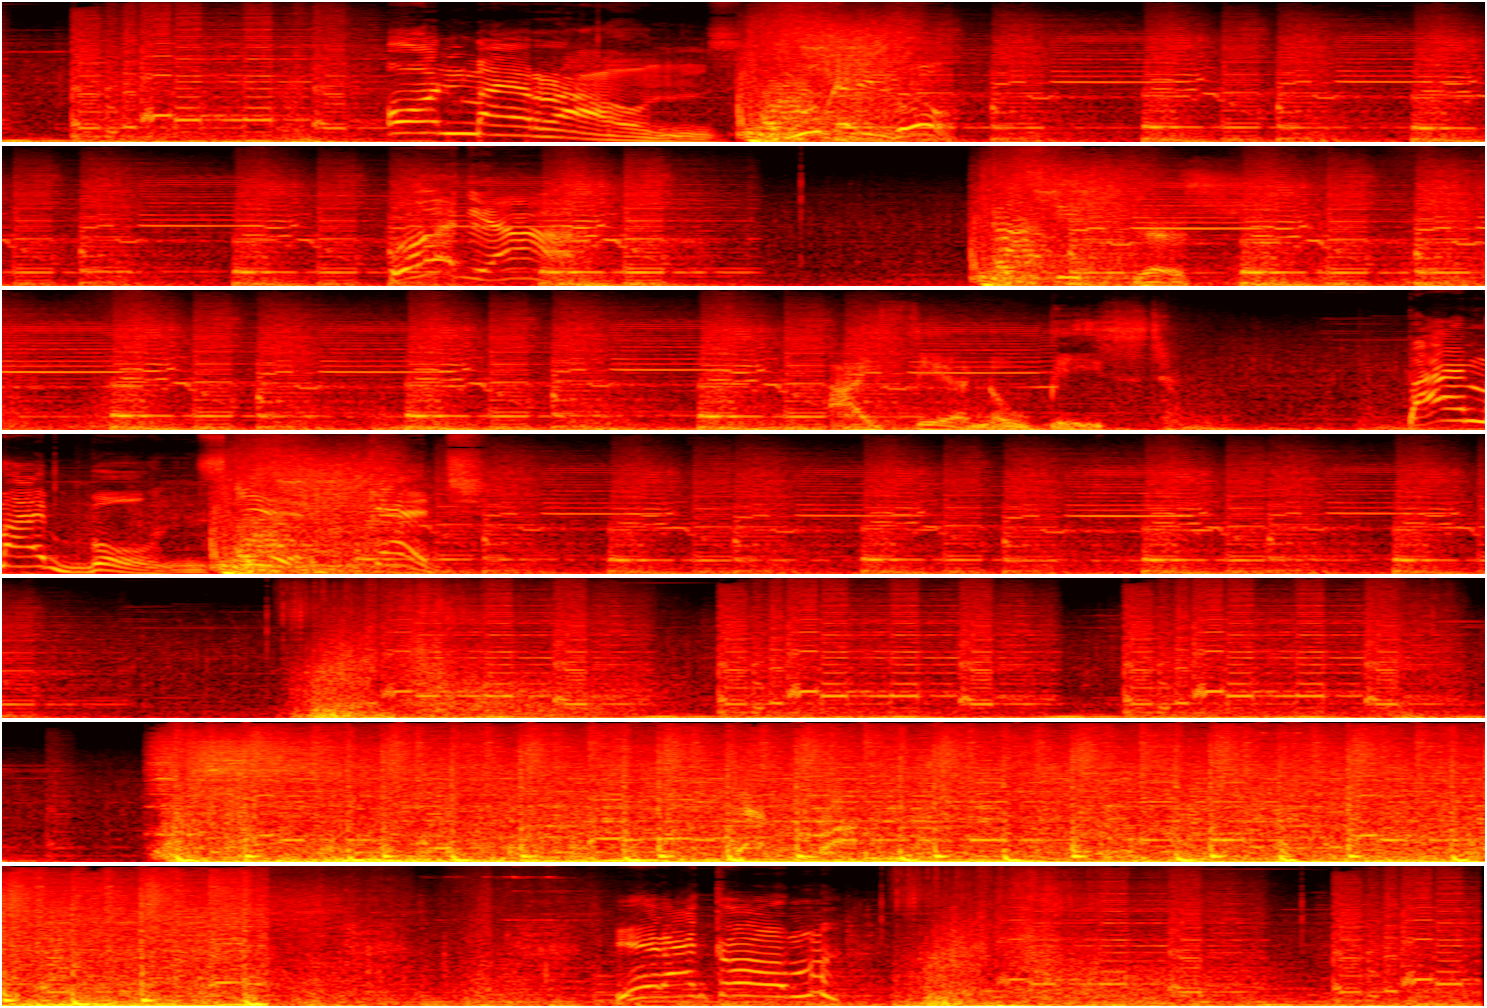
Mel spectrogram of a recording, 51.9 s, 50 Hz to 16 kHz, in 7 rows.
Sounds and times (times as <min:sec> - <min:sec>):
Music: 0:00.0 - 0:20.3, 0:24.2 - 0:51.9
Sound effect: 0:03.7 - 0:09.2, 0:23.3 - 0:29.9, 0:48.9 - 0:51.9
Speech: 0:09.4 - 0:10.4, 0:19.0 - 0:20.8, 0:21.9 - 0:24.8, 0:47.6 - 0:48.8.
